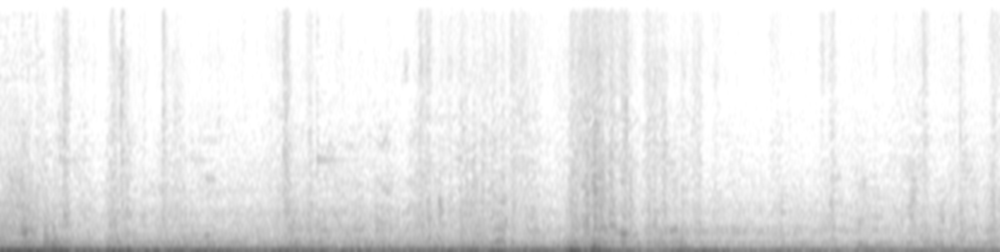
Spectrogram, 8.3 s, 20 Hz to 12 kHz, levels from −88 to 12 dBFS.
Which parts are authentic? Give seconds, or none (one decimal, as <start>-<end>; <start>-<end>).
0.6-8.3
